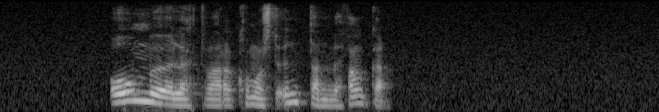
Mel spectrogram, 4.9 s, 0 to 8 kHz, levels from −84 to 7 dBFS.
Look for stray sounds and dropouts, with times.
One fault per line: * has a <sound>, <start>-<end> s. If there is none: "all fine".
all fine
